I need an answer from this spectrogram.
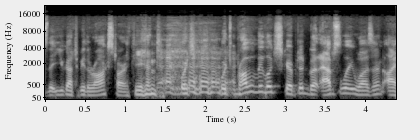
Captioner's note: laughter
